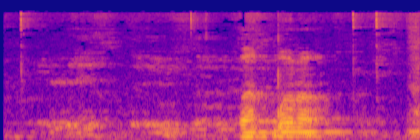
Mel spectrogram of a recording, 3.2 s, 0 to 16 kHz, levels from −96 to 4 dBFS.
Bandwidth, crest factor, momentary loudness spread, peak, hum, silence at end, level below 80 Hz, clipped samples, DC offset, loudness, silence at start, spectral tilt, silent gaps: 11.5 kHz; 22 dB; 18 LU; -2 dBFS; none; 0 s; -48 dBFS; under 0.1%; under 0.1%; -22 LUFS; 0.1 s; -5.5 dB/octave; none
